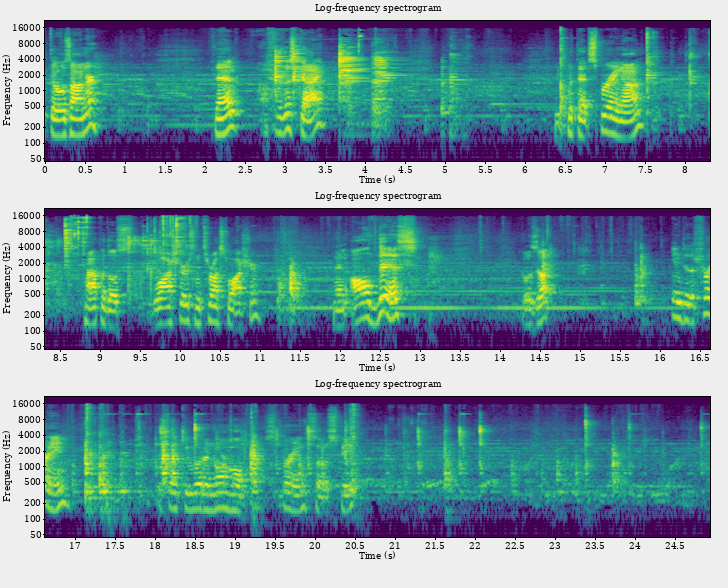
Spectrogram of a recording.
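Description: Metal parts clink and clank.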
